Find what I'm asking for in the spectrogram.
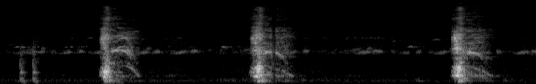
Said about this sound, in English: sneeze. Hold on.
